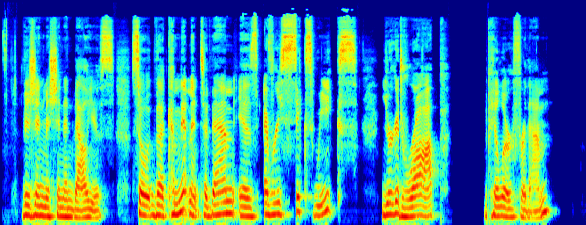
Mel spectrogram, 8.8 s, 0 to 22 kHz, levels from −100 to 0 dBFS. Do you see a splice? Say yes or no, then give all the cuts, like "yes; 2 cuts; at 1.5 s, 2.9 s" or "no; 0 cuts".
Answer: yes; 2 cuts; at 6.0 s, 7.3 s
